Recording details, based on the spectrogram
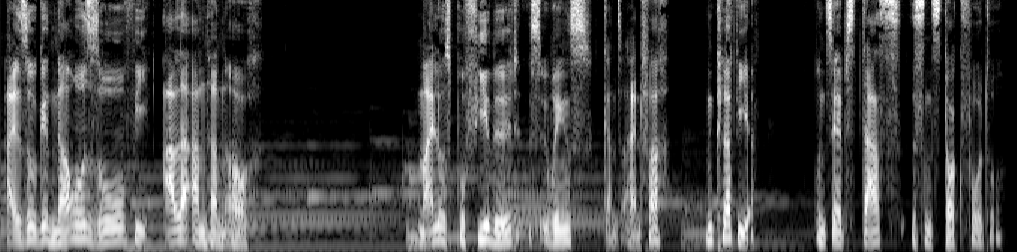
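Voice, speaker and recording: A man's voice: medium pitch, a little slow, a little mellow, soft background music. A man co-hosting an investigative podcast in a conversational narrating style. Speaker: podcast co-host.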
